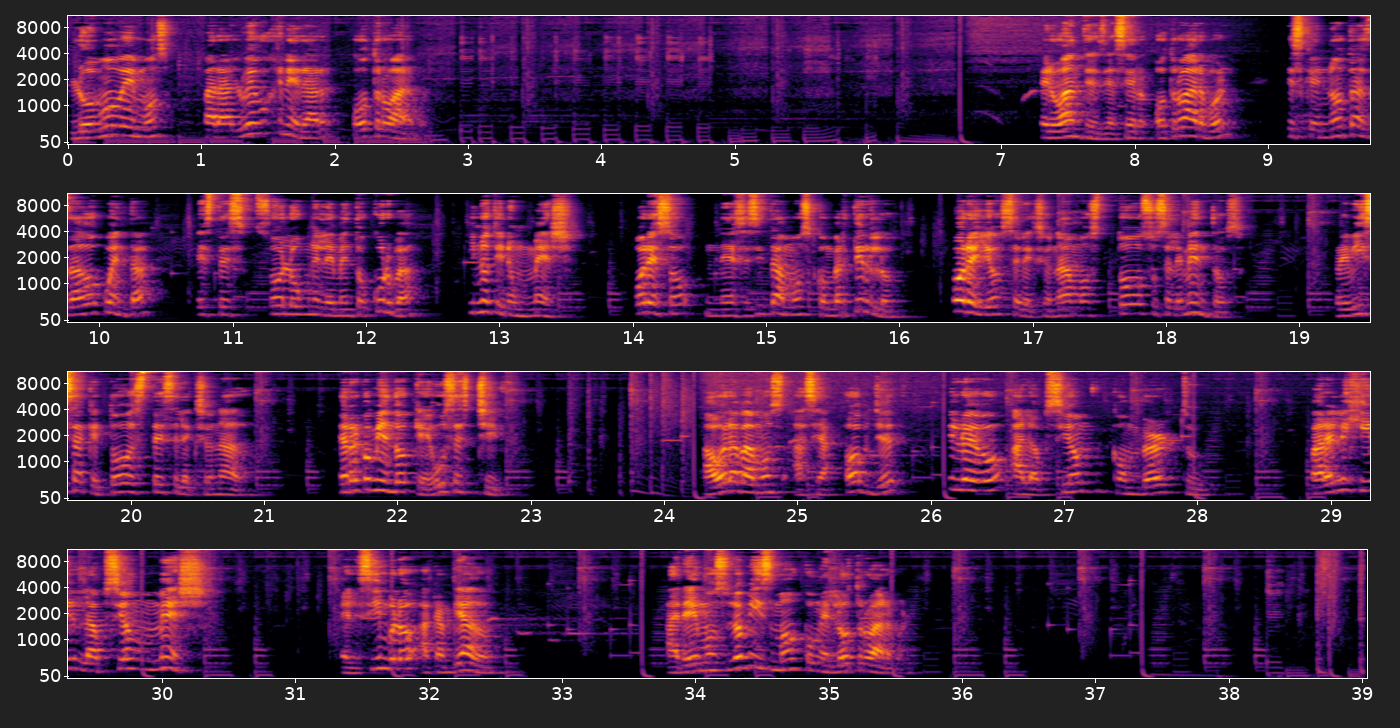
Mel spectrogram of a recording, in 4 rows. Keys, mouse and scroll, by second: 0.0-1.6 middle drag, 1.6 click, 4.0 click, 4.6-5.8 scroll down 1, 5.8-10.1 middle drag, 10.5-12.6 scroll up 2, 12.6 scroll down 1, 13.5 scroll down 1, 13.8-15.5 middle drag, 15.5 click, 16.2 click, 24.4 shift+click, 27.7-30.8 drag, 33.7 click, 34.1-34.5 scroll up 1, 34.7 scroll up 1, 34.8-36.1 middle drag, 36.1 click, 36.6 shift+click, 37.6-38.6 drag, 38.8-39.0 middle drag.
